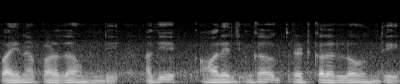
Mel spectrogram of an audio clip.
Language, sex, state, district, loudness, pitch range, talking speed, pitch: Telugu, male, Telangana, Hyderabad, -18 LUFS, 95-105 Hz, 150 wpm, 100 Hz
